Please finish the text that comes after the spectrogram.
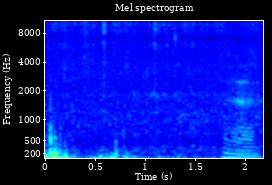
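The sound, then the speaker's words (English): Low, rumbling gusts of an about 20 mph wind buffet the microphone in uneven bursts by the sea at a beach, strongest at the start and then easing, before a voice begins speaking at the end. The sky is cloudy but clearing. “It's about a 20 mile an hour wind, so you'll get that every so often, but it's gusts at the moment rather than a full on wind.”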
